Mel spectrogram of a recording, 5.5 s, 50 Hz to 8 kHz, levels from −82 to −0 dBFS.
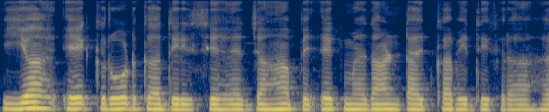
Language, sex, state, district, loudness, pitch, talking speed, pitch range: Hindi, male, Jharkhand, Palamu, -16 LUFS, 135 Hz, 165 wpm, 130-140 Hz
